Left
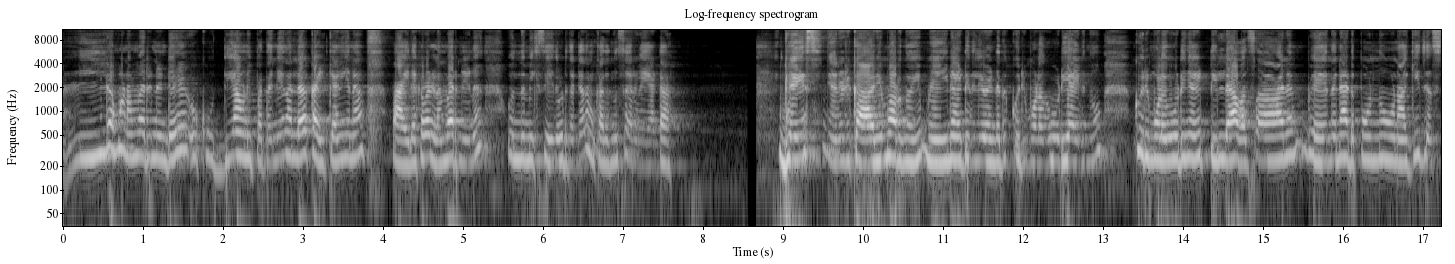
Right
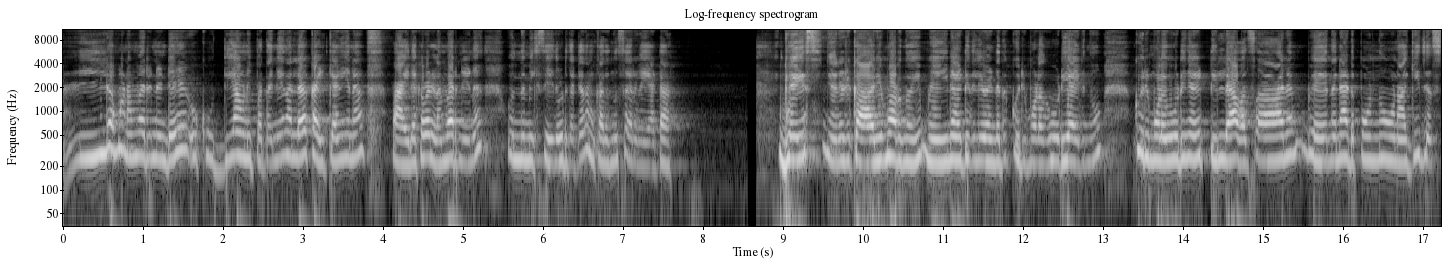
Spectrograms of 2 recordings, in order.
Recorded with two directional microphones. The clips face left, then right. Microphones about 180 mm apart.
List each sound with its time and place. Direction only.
0.1 s a woman's voice: 25° right (ahead or behind)
8.9 s a woman's voice: 45° right (ahead or behind)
